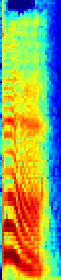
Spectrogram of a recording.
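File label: "dare", British English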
